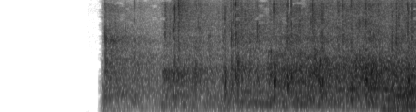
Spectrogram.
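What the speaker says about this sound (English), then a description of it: "let's give them a round of applause real quick" After a brief silence, an audience breaks into steady applause that swells and stays full for nearly two seconds.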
